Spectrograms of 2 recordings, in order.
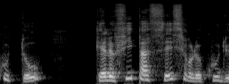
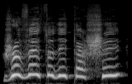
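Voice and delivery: much higher, loud and blunt; bold robber girl; 3 dB louder than usual. Acted. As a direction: toss it off like a fearless bandit girl.

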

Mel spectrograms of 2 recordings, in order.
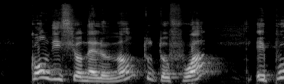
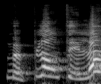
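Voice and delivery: high, loud outraged question; enraged cry; 10 semitones higher, 9 dB louder than usual. A narrator's reading. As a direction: shriek it in outrage. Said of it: "cria-t-elle en tremblant de rage". (cri de rage aigu)

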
